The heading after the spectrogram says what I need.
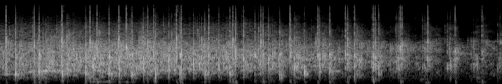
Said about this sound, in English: Can we just have another round of applause for our retirees?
